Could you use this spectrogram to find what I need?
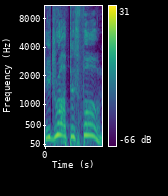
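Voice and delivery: furious, shrill, very loud, very high yell. Retelling what the man behind them yelled, imitating a pissed-off yell. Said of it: "pissed, yells like".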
